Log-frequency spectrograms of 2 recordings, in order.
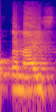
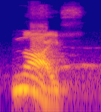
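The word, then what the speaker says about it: knife: बहुत सारे लोग इसको कनाइफ पढ़ते हैं। नहीं भाई ये कनाइफ नहीं है। के इज साइलेंट नाइफ।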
